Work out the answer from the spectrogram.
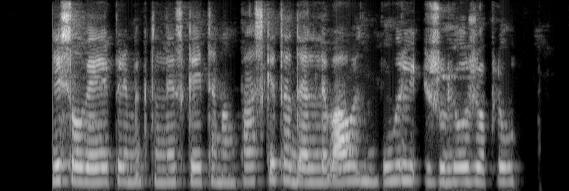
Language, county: Lithuanian, Kaunas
